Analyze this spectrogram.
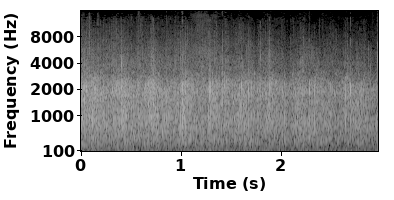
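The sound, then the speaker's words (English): An audience applauds steadily for about three seconds for the volunteers who made the Compassion Connect event happen, a dense, even wash of many hands clapping at moderate volume with no voices rising above it. “Let us give a round of applause to the people who made the Compassion Connect happen.”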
